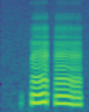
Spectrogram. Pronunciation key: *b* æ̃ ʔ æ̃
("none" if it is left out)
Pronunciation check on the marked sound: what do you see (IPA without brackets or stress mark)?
p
